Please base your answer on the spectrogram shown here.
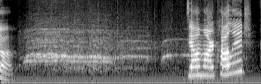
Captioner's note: audience cheering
